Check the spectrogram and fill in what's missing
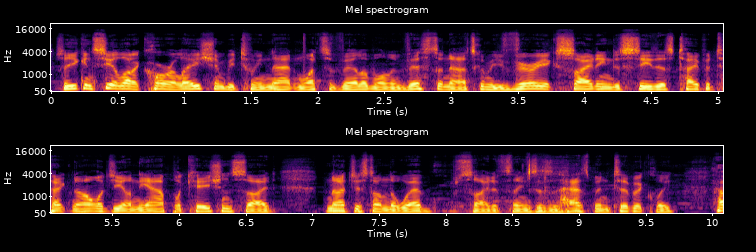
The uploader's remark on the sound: Live from the Canadian Vista Launch Events!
